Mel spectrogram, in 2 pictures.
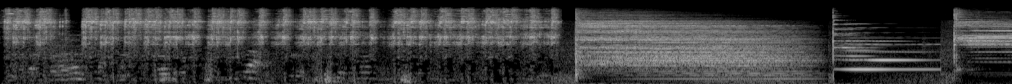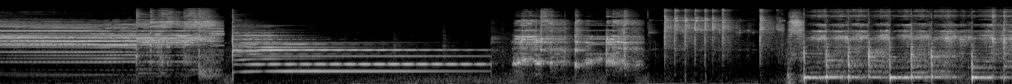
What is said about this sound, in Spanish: Comenzamos con, eh, en la audición vamos a escuchar cistros, vamos a escuchar tambores, címbalos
